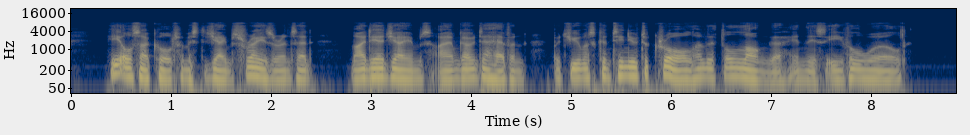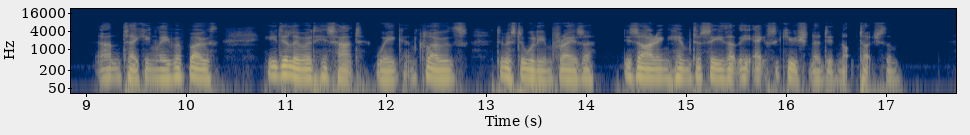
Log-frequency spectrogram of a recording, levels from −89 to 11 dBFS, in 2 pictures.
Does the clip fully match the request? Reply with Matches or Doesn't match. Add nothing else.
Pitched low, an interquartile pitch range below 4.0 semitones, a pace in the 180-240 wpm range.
Matches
